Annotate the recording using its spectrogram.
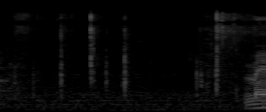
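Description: A few light, sharp clicks and taps from a cardboard ornament box with a clear plastic window being handled and held up.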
